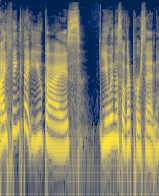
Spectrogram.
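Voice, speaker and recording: In a dry, close recording with no echo and a quiet background, a woman with a dark, mellow tone speaks with ordinary pitch variation. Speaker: tarot reader. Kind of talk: tarot card reading. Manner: halting, many fillers; casual, conversational.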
